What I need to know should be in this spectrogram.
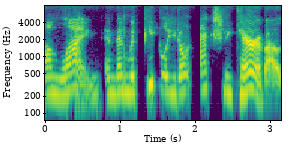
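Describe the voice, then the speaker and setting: A woman speaks with a Dutch accent. The sound is dry and close, with no echo. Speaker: artist and poet. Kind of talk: casual chat.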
